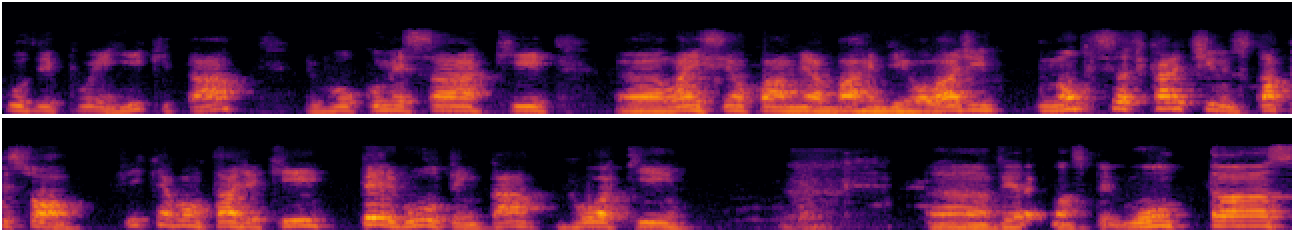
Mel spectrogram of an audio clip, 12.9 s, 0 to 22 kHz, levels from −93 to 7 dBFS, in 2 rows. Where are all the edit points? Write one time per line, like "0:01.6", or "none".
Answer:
0:08.2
